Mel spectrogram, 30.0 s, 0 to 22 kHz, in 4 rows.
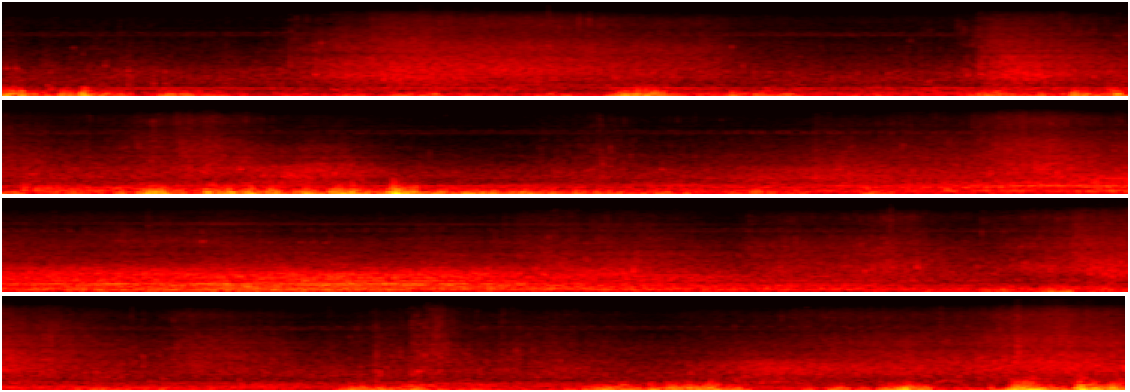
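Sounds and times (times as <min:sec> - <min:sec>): wind buffeting microphone: 0:00.0 - 0:03.0, 0:03.8 - 0:30.0
sea waves washing onto beach: 0:11.2 - 0:26.4.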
